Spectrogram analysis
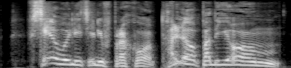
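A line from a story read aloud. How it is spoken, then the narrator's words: Cheerful, playfully amused. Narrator (Russian): Голос звучал весело, словно его обладатель всего лишь безобидно развлекался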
